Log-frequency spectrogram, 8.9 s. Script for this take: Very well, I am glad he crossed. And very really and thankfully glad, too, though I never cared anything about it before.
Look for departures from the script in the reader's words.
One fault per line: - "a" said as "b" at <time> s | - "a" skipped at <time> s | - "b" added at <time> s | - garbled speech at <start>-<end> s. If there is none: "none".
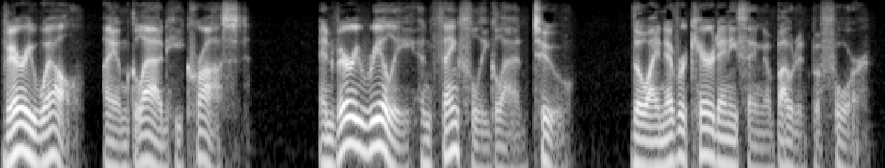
none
